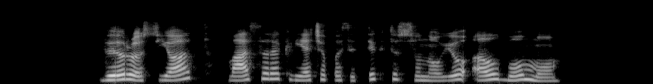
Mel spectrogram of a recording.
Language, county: Lithuanian, Vilnius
